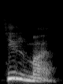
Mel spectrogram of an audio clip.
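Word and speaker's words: תלמד: On met le tav sans le yod et on prononce tilmad.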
